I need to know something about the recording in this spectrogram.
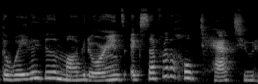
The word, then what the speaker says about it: Mogadorians: did the Morgadorians, and I know I'm saying that wrong because I know it's spelled Moga, yeah, Ga something, I don't know, but I always put an extra R in there, so I always pronounce it Morgadorians when I read it.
